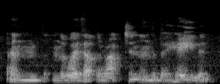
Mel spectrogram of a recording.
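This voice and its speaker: In an echoey, roomy recording, a young man from York with a Yorkshire accent chats as an interview guest, earnestly describing his health and wellbeing manager role in depth. His voice is lowish, flat, quick, creaky and fairly bright, and he tends to repeat words.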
